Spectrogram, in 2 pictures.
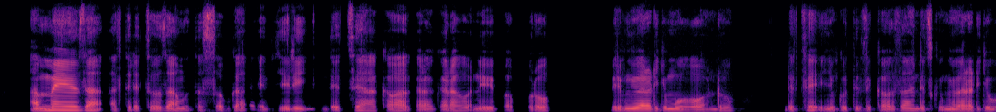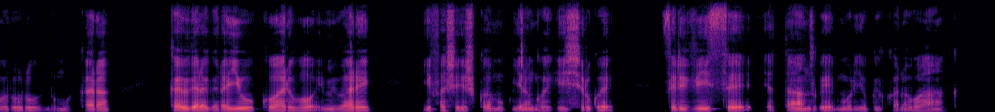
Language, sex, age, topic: Kinyarwanda, male, 25-35, finance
